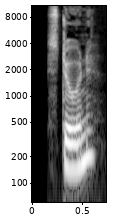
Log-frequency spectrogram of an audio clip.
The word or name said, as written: stund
